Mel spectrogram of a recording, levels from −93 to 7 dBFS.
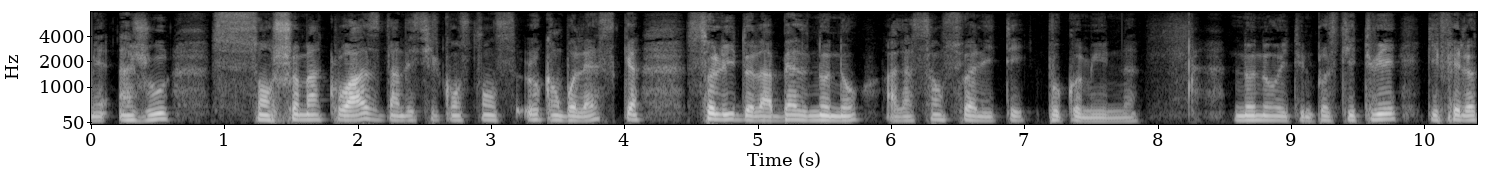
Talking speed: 155 wpm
